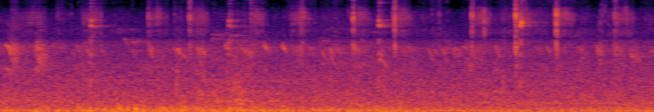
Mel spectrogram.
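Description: Wind buffeting the microphone as a steady low rumble, with small birds chirping in the background in many short, high calls.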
